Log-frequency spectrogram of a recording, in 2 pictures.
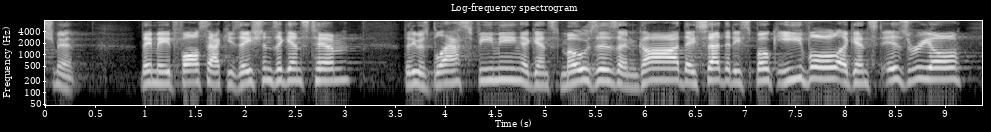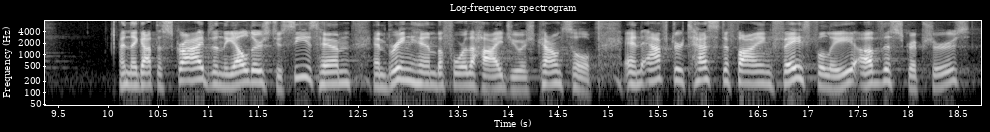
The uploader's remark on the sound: Message Preached at Valley Creek Church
